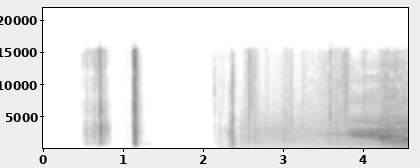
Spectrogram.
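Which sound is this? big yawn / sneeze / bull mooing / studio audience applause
bull mooing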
